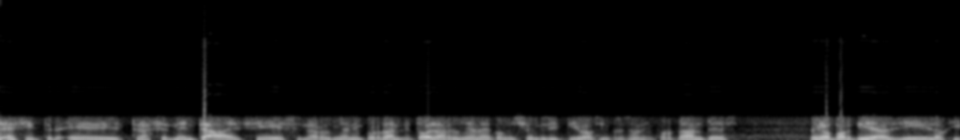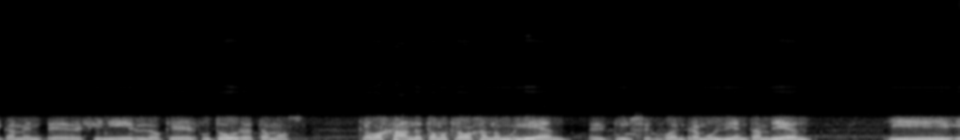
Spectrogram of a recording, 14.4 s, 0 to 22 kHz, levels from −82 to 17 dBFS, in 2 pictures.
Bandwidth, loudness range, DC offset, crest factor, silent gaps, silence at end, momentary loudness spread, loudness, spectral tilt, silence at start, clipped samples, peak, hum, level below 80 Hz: 6 kHz; 3 LU; under 0.1%; 18 dB; none; 0 s; 12 LU; -18 LUFS; -8.5 dB/octave; 0 s; under 0.1%; 0 dBFS; none; -62 dBFS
